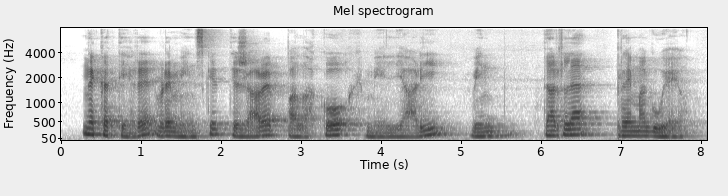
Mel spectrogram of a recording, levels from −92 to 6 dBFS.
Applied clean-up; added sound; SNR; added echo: none; none; none; none.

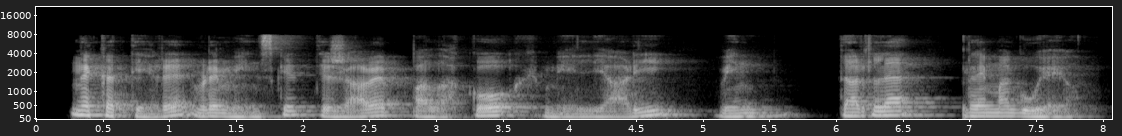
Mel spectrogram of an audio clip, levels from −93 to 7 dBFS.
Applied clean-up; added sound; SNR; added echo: neural mask model Resemble Enhance denoiser.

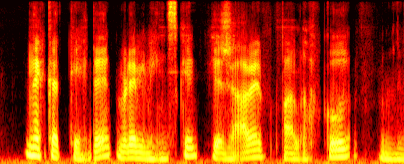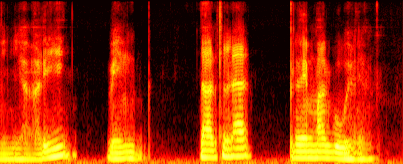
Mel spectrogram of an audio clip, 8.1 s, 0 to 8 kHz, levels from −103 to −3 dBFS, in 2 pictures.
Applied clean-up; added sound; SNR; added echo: neural diffusion model UNIVERSE++.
